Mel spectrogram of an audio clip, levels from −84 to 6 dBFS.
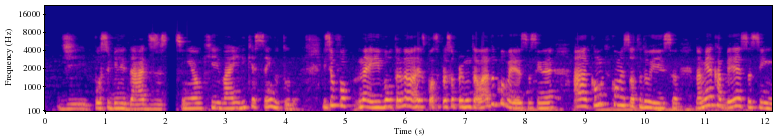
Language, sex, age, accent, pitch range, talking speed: Portuguese, female, 20-39, Brazilian, 185-235 Hz, 180 wpm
